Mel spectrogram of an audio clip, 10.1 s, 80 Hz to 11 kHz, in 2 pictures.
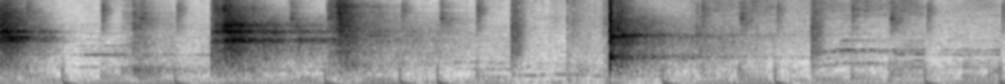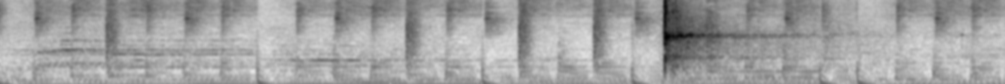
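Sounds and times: baseball bat hitting ball: 0:00.0 - 0:00.4, 0:01.0 - 0:02.2, 0:03.0 - 0:03.9, 0:08.3 - 0:09.2
background music with steady beat: 0:00.0 - 0:10.0.

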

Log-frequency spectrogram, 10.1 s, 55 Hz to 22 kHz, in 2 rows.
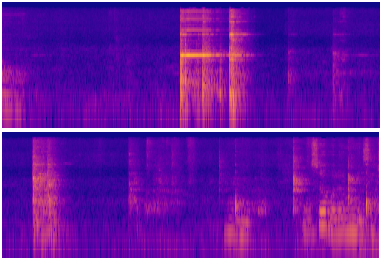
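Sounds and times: ceramic pot clinking: 0:02.4 - 0:04.9.

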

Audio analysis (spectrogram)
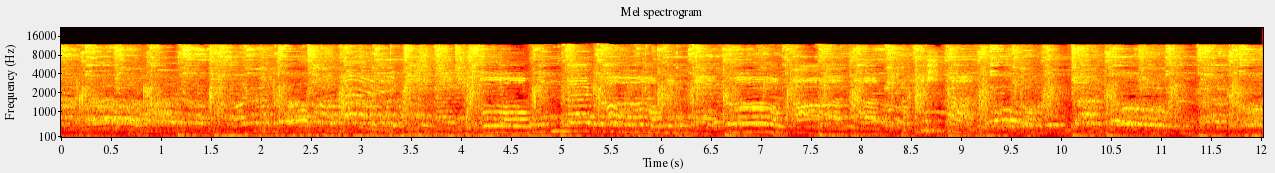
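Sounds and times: jingling metal percussion: 0:00.0 - 0:12.0
person chanting into a microphone: 0:01.2 - 0:12.0.

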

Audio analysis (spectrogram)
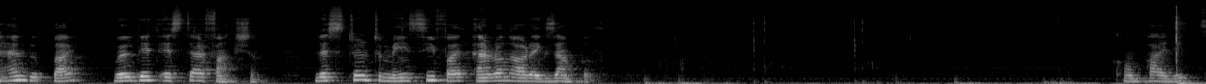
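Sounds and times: computer clicks: 0:07.5 - 0:07.8, 0:08.5 - 0:09.2.

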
